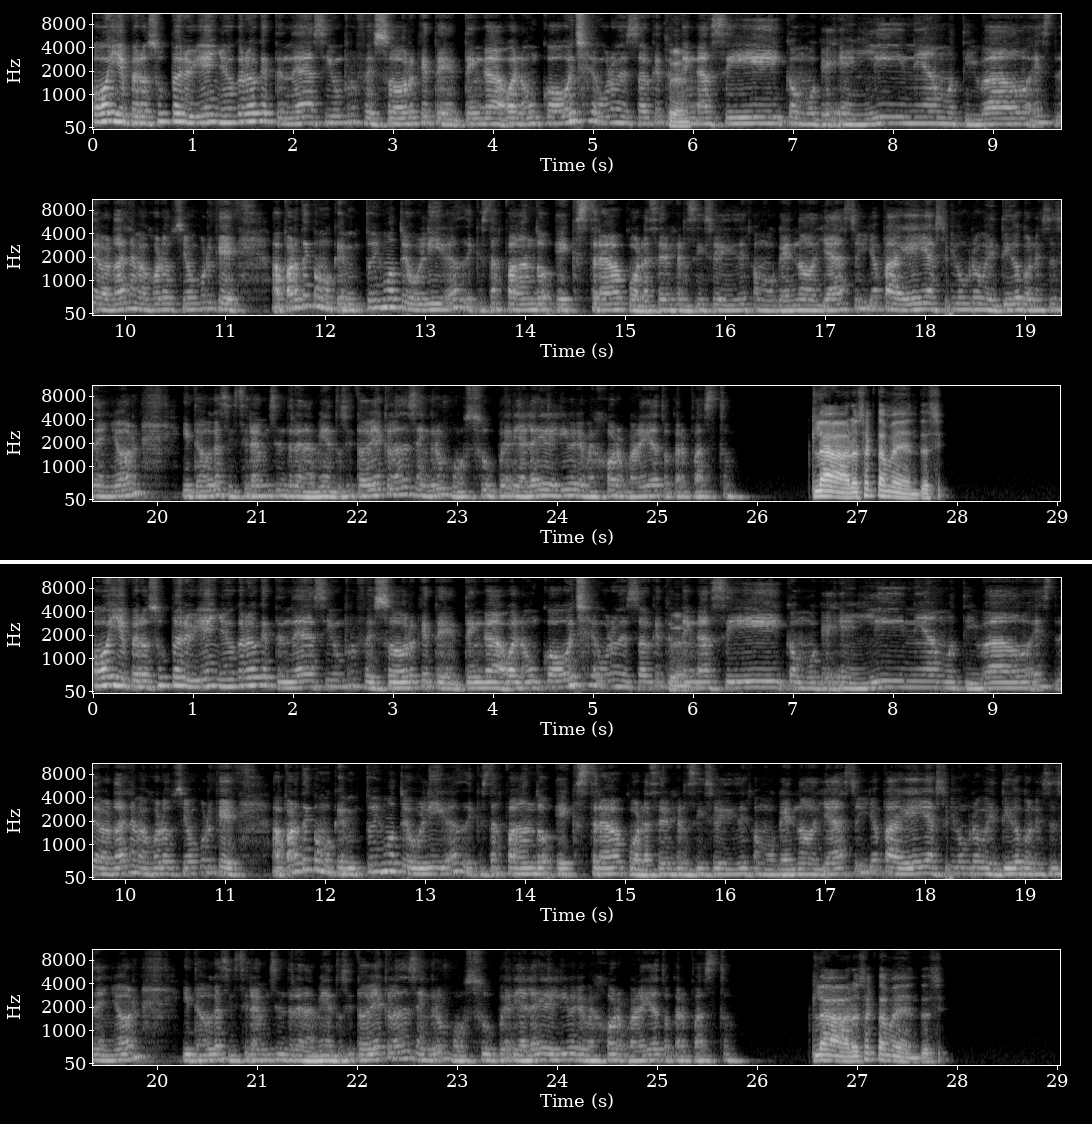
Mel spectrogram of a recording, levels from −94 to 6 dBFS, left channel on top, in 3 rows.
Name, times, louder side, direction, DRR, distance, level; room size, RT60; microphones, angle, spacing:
voice 1, 0.0-25.8, left 1 dB, 30° left, 1.1 m, -30 dB
voice 2, 26.6-27.8, left 6 dB, 75° left, 0.3 m, -23 dB
3.1 x 2.0 x 4.1 m
head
